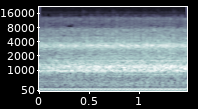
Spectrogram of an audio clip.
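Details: John Deere 2020 HU tractor at steady, even low diesel idle with hydraulic pump running smoothly, no knocks or surging; healthy just after start, before the hydraulics slow down the longer it runs.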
